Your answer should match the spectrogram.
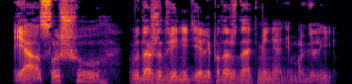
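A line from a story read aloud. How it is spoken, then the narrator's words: Remark with theatrical sigh. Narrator (Russian): заметил он и театрально вздохнул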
